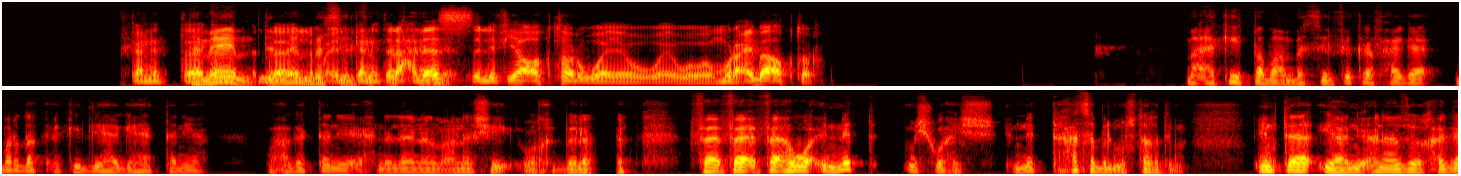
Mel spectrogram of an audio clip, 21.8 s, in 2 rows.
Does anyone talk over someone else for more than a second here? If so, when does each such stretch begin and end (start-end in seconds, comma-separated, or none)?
1.4-3.5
